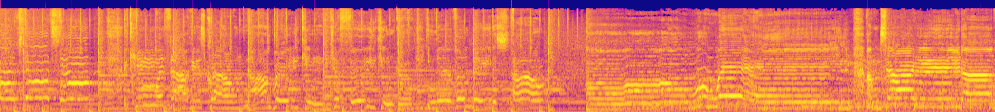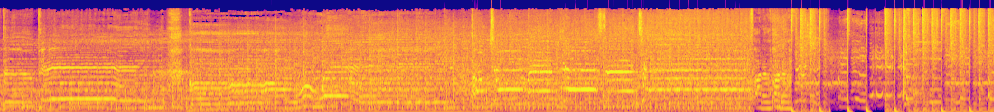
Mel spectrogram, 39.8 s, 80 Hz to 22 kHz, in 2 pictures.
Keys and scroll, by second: 10.8 ctrl+a, 15.8 ctrl+a, 30.3 ctrl+g.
